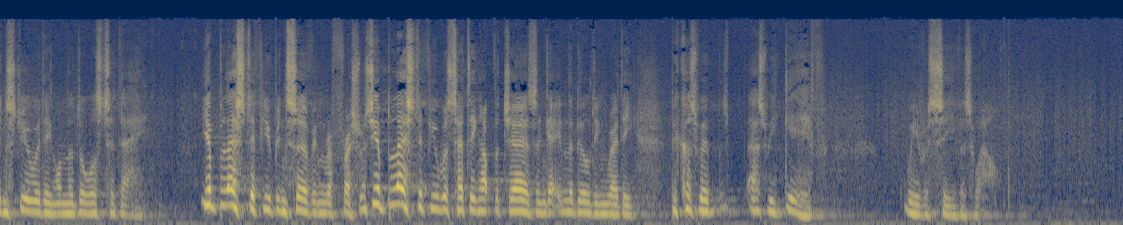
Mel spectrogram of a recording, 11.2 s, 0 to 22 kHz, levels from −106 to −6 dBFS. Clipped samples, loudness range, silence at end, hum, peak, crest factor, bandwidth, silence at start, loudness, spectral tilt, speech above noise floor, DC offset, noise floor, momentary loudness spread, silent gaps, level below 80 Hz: under 0.1%; 9 LU; 1.1 s; none; -8 dBFS; 22 dB; 16.5 kHz; 0 s; -30 LUFS; -4 dB/octave; 28 dB; under 0.1%; -58 dBFS; 17 LU; none; -66 dBFS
